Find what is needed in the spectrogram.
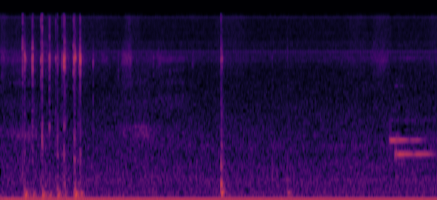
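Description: A quick burst of computer keyboard keystrokes, then one more click about two seconds later. Near the end comes a short two-note chime, stepping down in pitch: the Windows message-box sound.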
